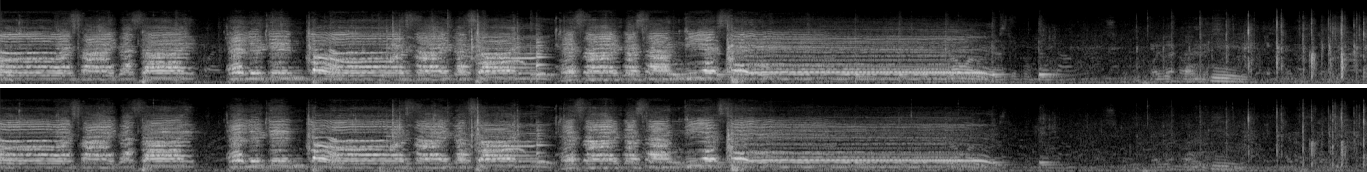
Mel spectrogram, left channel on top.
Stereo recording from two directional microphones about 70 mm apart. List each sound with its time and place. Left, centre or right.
0.0 s choir: centre
12.2 s run: left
